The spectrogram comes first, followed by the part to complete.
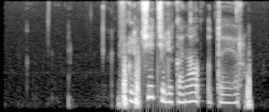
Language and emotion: Russian, neutral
